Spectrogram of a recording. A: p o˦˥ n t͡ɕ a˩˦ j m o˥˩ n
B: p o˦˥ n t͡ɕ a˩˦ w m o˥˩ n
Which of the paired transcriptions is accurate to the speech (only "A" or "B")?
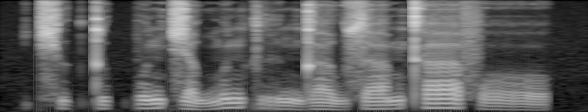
B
